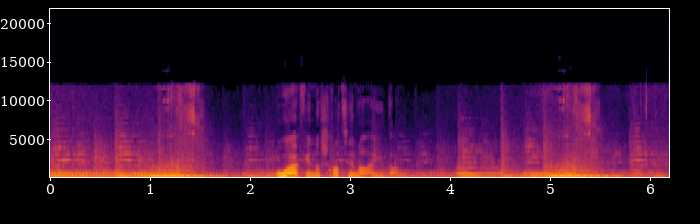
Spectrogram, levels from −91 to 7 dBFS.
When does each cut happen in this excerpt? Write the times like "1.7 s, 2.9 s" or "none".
1.0 s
